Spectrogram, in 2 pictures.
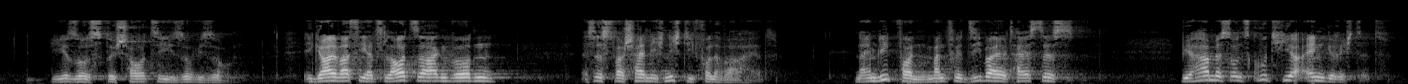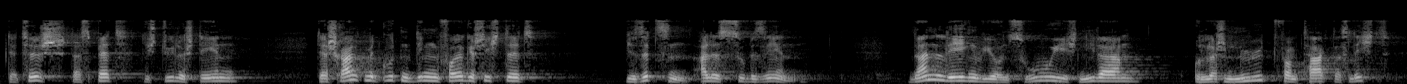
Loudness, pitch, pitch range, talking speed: -24 LUFS, 155 Hz, 135-170 Hz, 135 wpm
